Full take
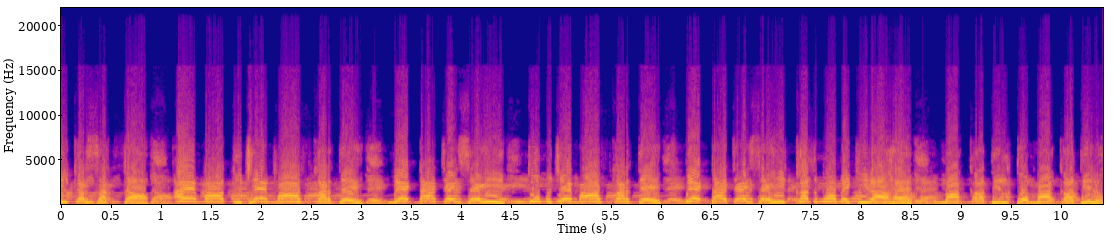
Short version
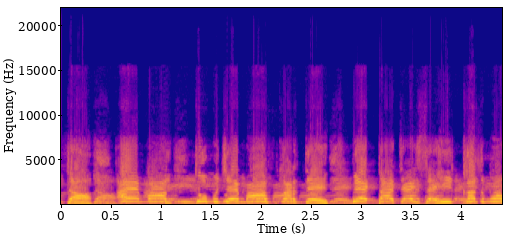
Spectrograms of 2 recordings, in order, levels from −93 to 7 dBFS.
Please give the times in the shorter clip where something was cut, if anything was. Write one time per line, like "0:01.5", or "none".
0:01.1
